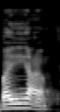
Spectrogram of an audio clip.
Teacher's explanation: عین کو گہرائی سے ادا کریں گے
